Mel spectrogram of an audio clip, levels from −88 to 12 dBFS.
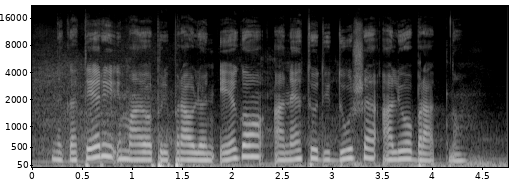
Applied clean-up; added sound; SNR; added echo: none; Car passing by / Accelerating, revving, vroom; 15 dB; none.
